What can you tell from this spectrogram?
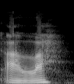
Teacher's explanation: Lafaz Allah dibaca tarkik. Ingat kik tipis berbunyi Allah.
